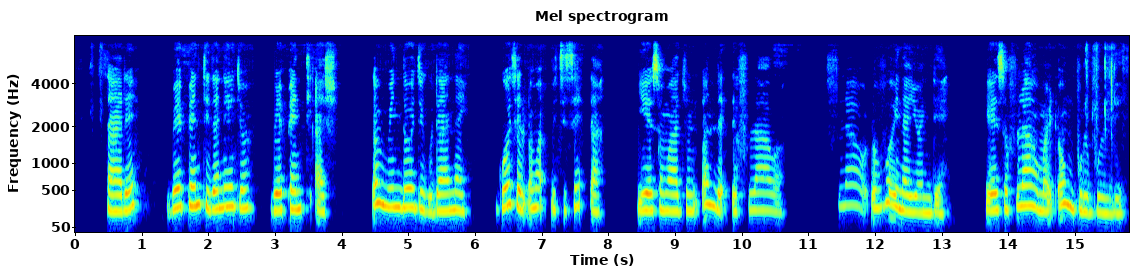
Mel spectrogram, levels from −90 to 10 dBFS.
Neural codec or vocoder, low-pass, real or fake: none; 7.2 kHz; real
